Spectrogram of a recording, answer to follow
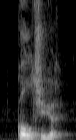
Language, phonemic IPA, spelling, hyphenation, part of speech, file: Dutch, /ˈkoːl.zyːr/, koolzuur, kool‧zuur, noun, Nl-koolzuur.ogg
- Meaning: carbonic acid – H₂CO₃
